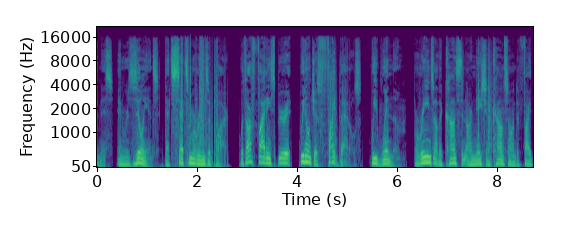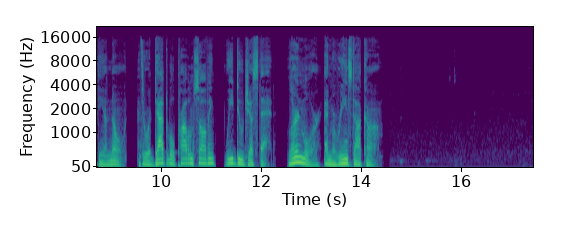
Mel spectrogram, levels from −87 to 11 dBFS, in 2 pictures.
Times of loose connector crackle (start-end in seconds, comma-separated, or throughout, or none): 1.57-2.62, 4.66-5.05, 7.62-7.91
